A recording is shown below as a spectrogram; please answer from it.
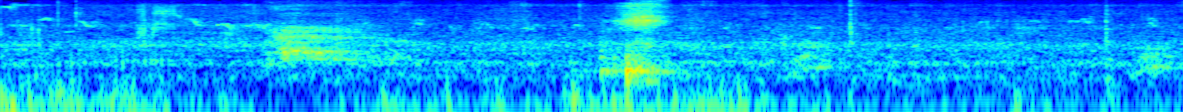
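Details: Honey bees arriving home in a package, with fresh syrup readied for them as they are installed. Low humming drone runs throughout, with a sharp clack and handling rustles midway.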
